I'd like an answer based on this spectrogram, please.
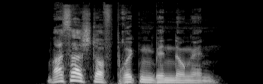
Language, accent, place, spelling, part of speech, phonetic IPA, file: German, Germany, Berlin, Wasserstoffbrückenbindungen, noun, [ˈvasɐʃtɔfbʁʏkənbɪndʊŋən], De-Wasserstoffbrückenbindungen.ogg
- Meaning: plural of Wasserstoffbrückenbindung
